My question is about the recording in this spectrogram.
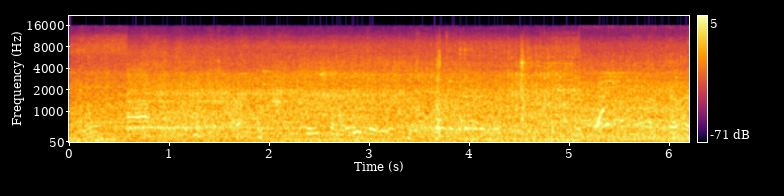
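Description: Cars running as they move slowly past, a steady hum of engines and street noise, with scattered voices of people around them.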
